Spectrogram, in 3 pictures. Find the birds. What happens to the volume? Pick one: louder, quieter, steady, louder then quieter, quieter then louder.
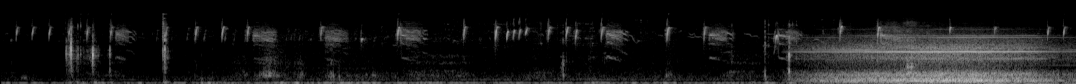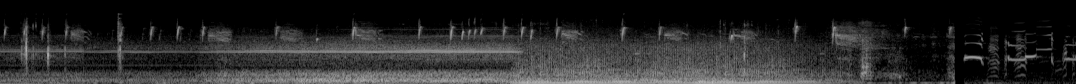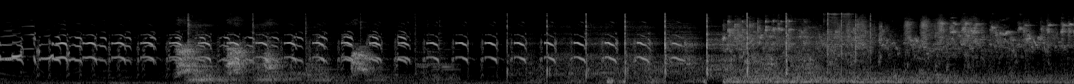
steady.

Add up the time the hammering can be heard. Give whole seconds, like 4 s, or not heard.
7 s.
